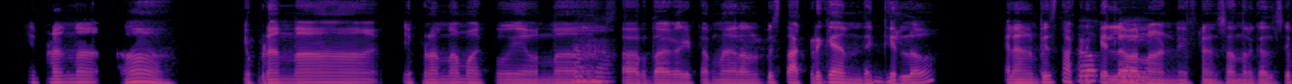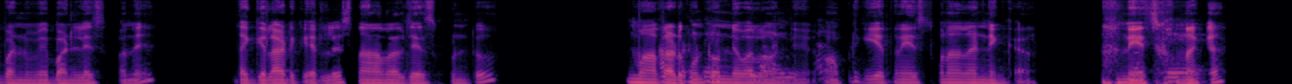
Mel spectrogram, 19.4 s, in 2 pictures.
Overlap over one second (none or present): present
